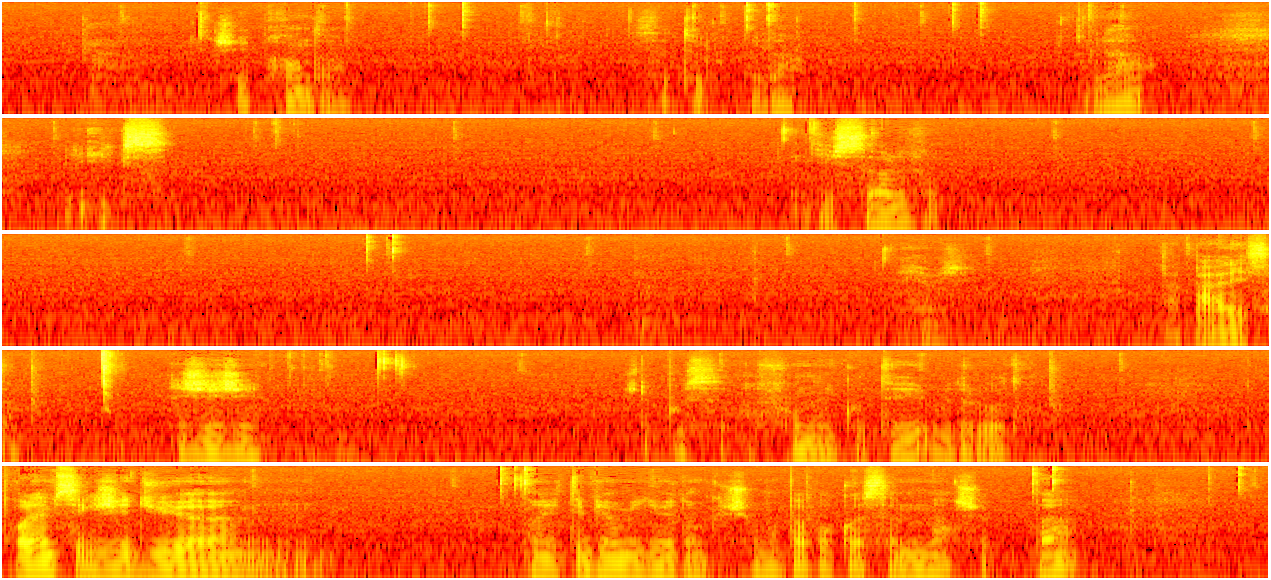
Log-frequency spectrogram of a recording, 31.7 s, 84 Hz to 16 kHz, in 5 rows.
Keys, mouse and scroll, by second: 2.4 alt+right click, 2.8 scroll up 1, 4.0 click, 5.0 alt+right click, 7.9 x, 20.5 g, 30.8 click.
